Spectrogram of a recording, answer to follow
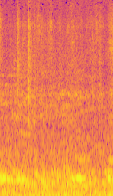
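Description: Domestic pigeons cooing: a run of soft, low, rolling coos.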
